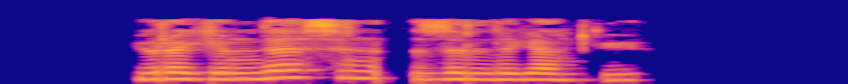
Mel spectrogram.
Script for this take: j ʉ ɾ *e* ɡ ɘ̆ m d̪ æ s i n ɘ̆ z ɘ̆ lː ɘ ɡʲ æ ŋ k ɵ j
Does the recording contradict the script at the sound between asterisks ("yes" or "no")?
yes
